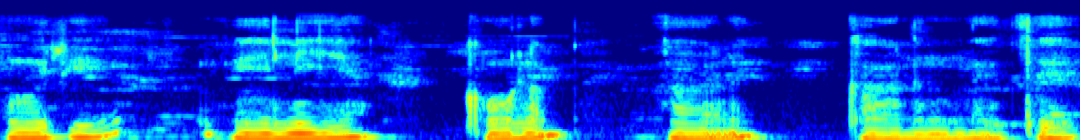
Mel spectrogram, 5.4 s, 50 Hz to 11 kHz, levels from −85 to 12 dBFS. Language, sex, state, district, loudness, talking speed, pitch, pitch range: Malayalam, male, Kerala, Kozhikode, -17 LUFS, 55 wpm, 125 Hz, 115-145 Hz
